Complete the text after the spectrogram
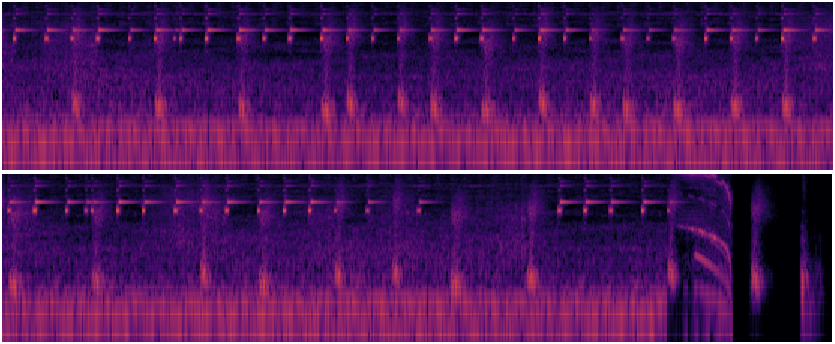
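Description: Rapid bright chimes ring out as coins are collected in a video game.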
